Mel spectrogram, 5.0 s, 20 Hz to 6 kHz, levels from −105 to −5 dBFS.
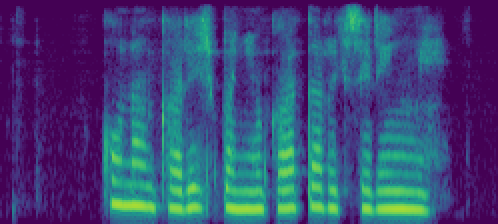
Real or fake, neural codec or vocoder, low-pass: fake; codec, 44.1 kHz, 7.8 kbps, Pupu-Codec; 5.4 kHz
